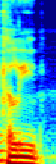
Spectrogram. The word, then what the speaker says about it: Khalid: Khalid.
